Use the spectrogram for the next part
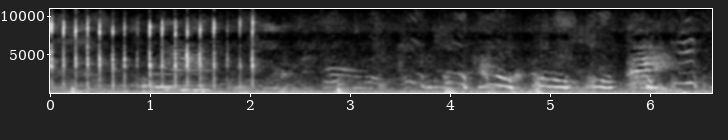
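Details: French Bulldog puppies, several young dogs indoors, giving high thin whimpers and yips that slide up and down, overlapping one another, after a quick run of short clicking taps at the start.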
